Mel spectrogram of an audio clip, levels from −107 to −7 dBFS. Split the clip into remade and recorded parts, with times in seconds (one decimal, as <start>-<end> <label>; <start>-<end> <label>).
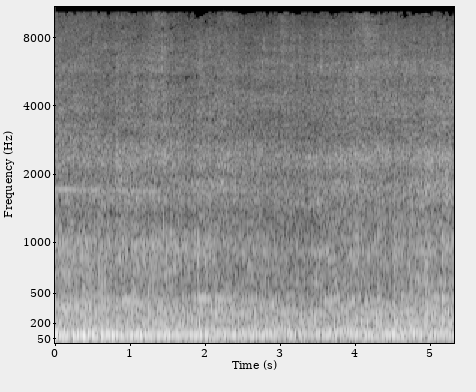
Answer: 0.0-5.3 recorded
